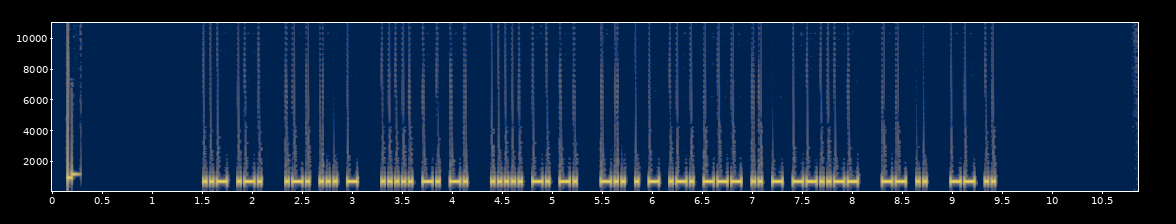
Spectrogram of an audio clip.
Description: Morse code, heard as a keyed tone, about 34 wpm, 700 Hz. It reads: UR RST 5NN 5NN DETROIT, MI MI
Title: Practice QSO - Exchange 1 - Beginning - 35wpm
